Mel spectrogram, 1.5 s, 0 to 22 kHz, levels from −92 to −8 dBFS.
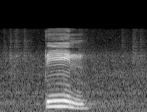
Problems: none marked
